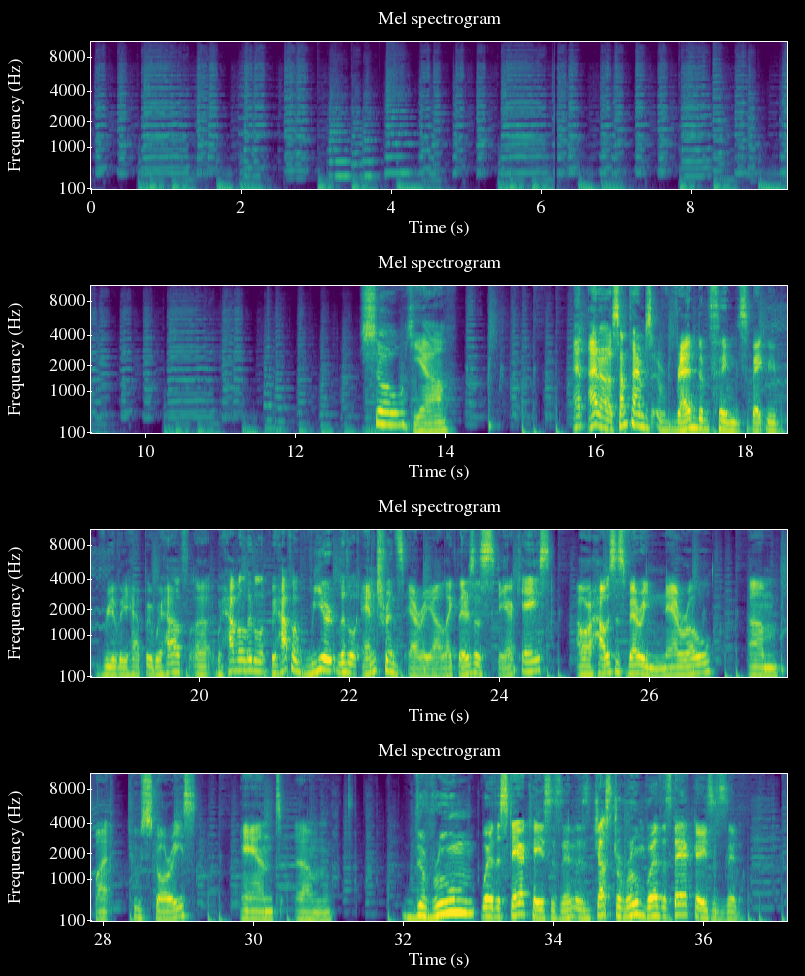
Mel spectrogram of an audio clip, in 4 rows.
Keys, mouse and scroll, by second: 0.2 scroll up 1, 4.7-7.7 drag, 7.7 ctrl+z, 10.9 ctrl+z, 19.3-22.2 drag, 22.2 ctrl+z, 24.5 ctrl+z, 27.9 ctrl+z.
